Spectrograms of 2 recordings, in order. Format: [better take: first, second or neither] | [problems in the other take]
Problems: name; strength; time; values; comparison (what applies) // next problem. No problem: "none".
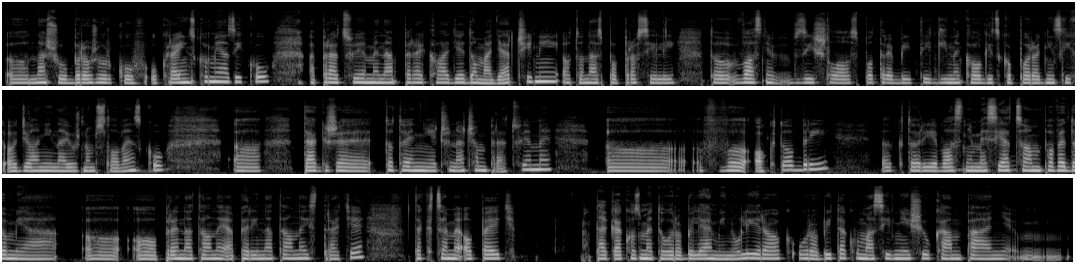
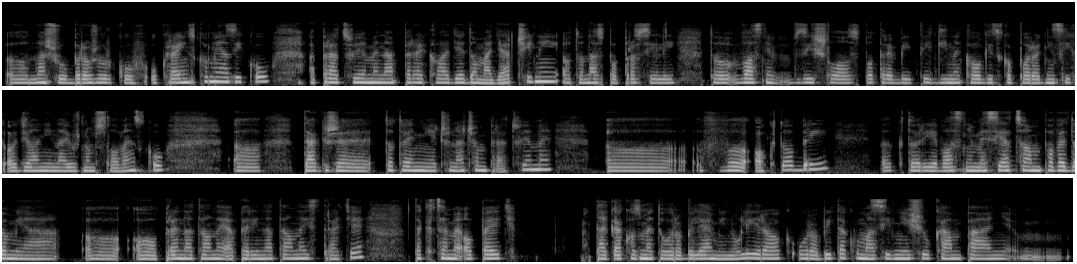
first | garbled, watery; badly; nothing above 8 kHz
